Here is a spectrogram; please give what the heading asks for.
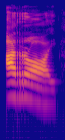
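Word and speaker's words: อร่อย: 요것도 중자음의 성조 규칙을 따라서 일성이니까 그대로 일성으로 해주셔서 아로이 요렇게 발음을 해주셔야 된다는 거예요.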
